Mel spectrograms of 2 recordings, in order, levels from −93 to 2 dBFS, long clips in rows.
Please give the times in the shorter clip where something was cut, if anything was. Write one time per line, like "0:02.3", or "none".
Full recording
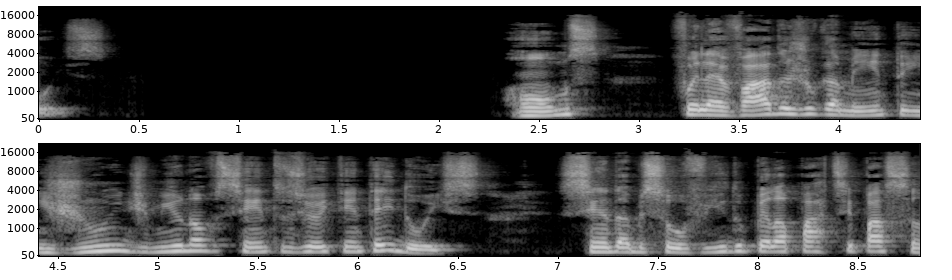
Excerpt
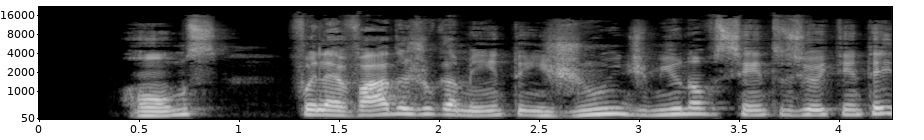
none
